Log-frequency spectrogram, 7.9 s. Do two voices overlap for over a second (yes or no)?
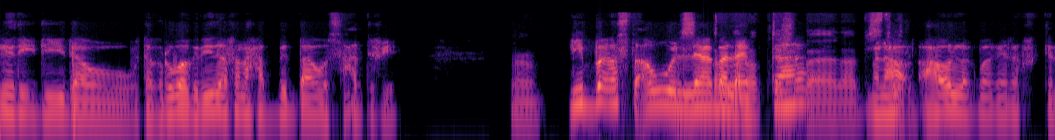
yes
